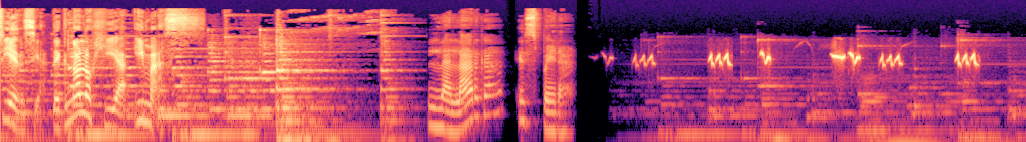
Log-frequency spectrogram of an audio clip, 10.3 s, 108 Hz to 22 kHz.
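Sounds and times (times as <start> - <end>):
speech: 0.0 - 2.2, 4.4 - 5.8
birds chirping in trees with short trills and whistled notes: 6.0 - 10.2.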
